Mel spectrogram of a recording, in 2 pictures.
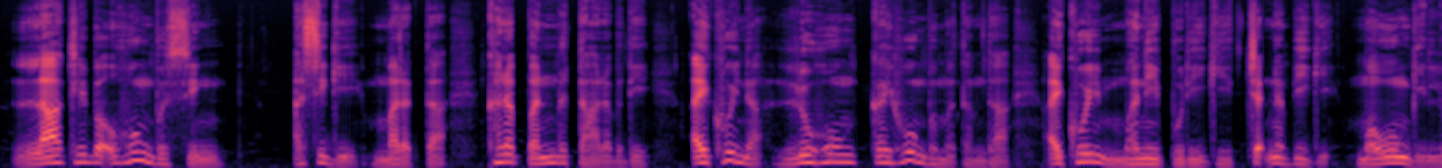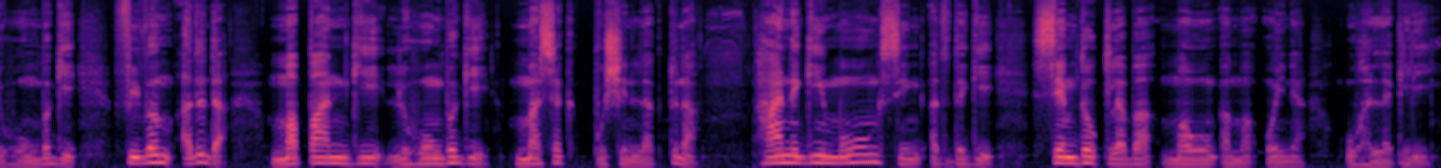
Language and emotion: Manipuri, neutral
